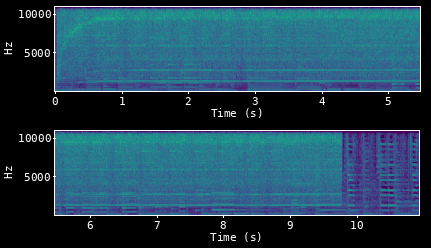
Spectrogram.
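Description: Background music with a steady beat over a power saw's motor running: its whine rises briefly as it starts, then holds steady with a hiss until it cuts off just before the end.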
